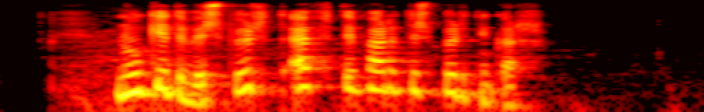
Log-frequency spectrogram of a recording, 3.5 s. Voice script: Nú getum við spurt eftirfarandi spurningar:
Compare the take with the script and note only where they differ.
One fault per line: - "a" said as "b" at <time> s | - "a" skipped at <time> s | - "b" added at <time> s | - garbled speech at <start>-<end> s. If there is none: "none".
none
